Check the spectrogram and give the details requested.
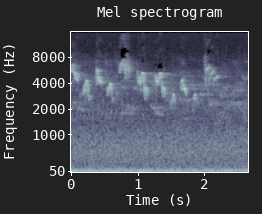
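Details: European pied flycatcher song: a clear run of about a dozen high, rhythmic two-part notes, sweet and slightly descending, delivered quickly over a low rumble of background noise.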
